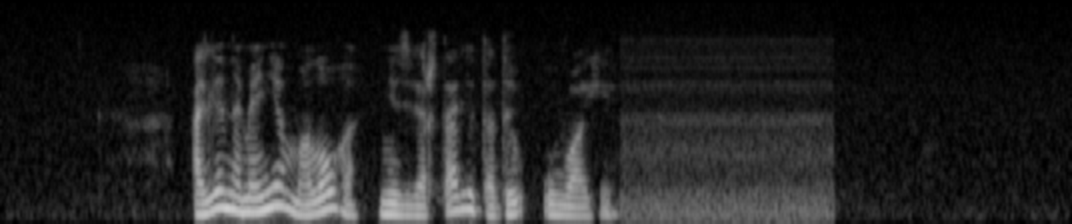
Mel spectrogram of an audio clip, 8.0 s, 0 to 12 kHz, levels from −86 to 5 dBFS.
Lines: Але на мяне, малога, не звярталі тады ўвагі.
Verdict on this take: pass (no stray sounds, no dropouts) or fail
pass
